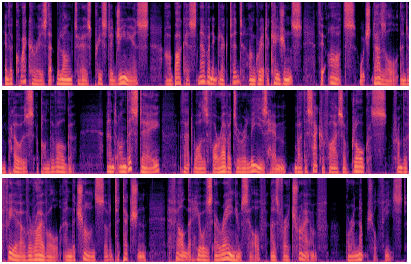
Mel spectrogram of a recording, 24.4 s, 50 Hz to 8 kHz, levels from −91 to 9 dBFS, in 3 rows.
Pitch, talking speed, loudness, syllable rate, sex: 110 Hz, 160 wpm, -21 LUFS, 4.6 syllables/s, male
